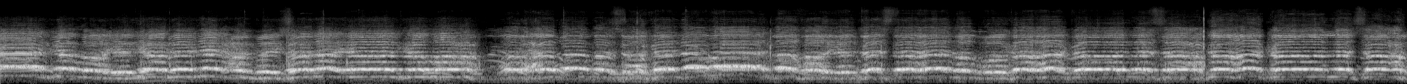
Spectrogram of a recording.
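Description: A group of men chanting in unison, a sung tribal chant with long held, wavering notes, breaking off briefly about five seconds in before resuming.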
